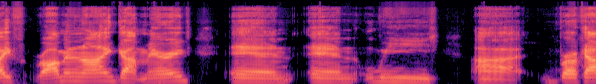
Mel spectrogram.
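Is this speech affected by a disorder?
Yes: cerebral palsy; from birth.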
